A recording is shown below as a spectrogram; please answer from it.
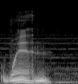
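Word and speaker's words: Nguyen: But I know that uh N G E N is pronounced Win.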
